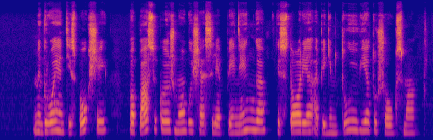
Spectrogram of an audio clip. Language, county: Lithuanian, Vilnius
